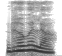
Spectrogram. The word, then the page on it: ಧವಲ: dhavala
